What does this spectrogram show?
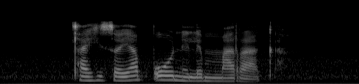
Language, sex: Southern Sotho, female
